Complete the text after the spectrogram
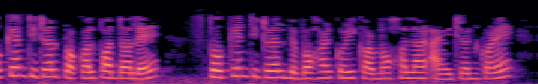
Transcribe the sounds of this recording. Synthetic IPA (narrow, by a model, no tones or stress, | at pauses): okɛntitɔɹɛlpɹɔkɔlpɔdɔlɛ | spokɛntitɔɹɛlbɛbɔɦaɹkoɹikɔɹmɔxɔlaɹʔa̰jozɔnkɔɹɛ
